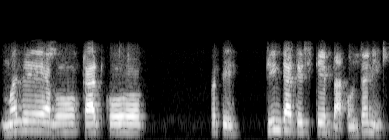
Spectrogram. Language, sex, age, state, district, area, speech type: Nepali, male, 18-30, West Bengal, Kalimpong, rural, conversation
